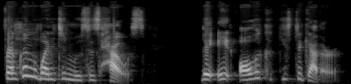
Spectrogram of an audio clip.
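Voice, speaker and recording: A woman reading a children's picture book aloud as a library storytime reader, with expressive storytelling. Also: fairly high pitch, normal speed.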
